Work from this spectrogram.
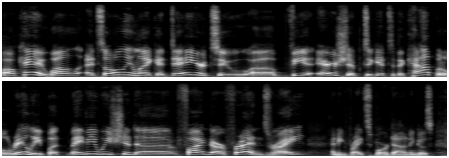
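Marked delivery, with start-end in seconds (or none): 0.0-7.5 fake casual chatter. Creature faking small talk for listeners, hammy and high. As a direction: perform a breezy decoy conversation for eavesdroppers. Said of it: "his jaw opens up and he goes".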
